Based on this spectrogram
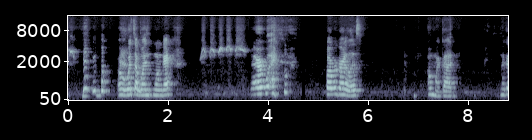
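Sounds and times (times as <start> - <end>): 
person whistling into a microphone: 0.0 - 0.3, 2.7 - 3.7
speech: 0.3 - 3.0, 3.7 - 4.5, 5.2 - 5.9, 7.2 - 7.8, 8.6 - 8.8.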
